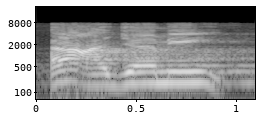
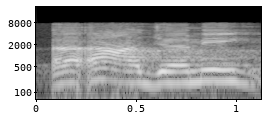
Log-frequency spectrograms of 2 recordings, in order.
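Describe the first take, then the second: First: It starts with a single pronounced glottal stop. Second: It starts with two fully pronounced glottal stops. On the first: "وقرأ هشام بإسقاط همزتها الأولى وتحقيق الثانية هكذا" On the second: "فقرأوا بهمزتين محققتين هكذا"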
